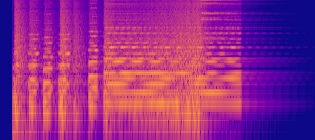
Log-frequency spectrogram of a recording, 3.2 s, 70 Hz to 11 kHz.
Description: Course Clear; Super Mario 64 Remastered soundtrack

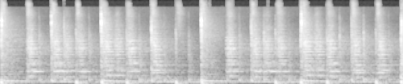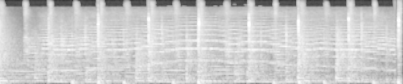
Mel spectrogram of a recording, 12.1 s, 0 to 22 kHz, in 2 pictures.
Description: Boss 160 Med; Plants vs. Zombies Battle for Neighborville; Dreadwood

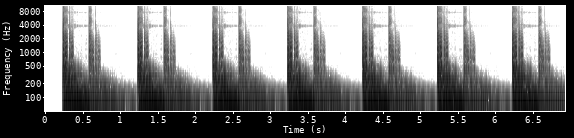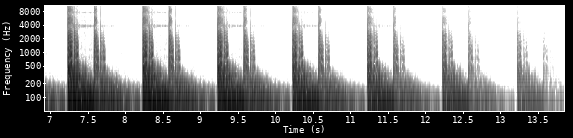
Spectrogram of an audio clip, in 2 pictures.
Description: Heartbeat; Shiro Tokisada Amakusa 1

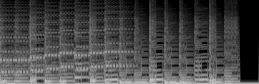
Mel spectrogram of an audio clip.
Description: Stage Clear, Game Over; ultimate stuntman nes

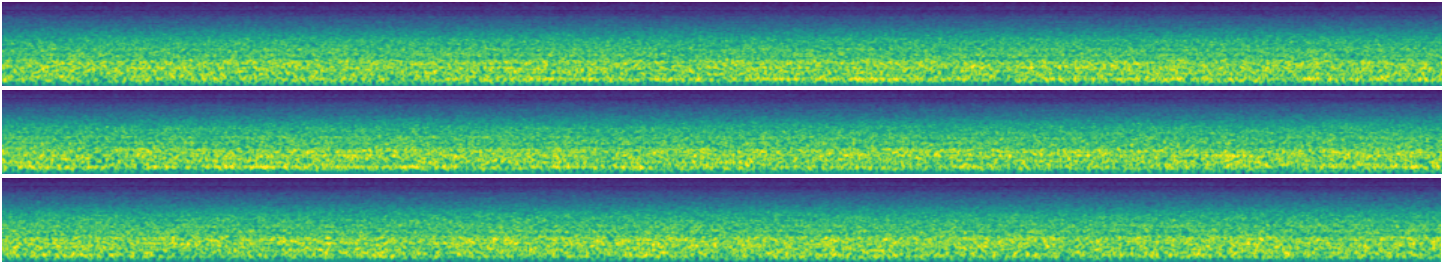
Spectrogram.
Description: fan High

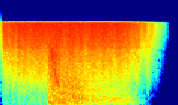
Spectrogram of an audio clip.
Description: All bullets fired

